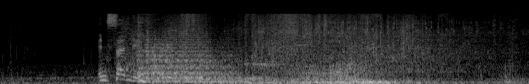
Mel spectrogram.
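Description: A fiery blast bursts with a loud roar and crackles away.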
